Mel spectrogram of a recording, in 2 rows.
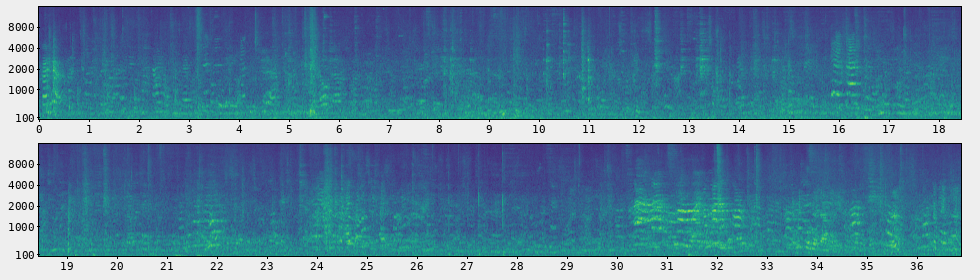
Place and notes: {"title": "Rødby, Denmark - Fehmarn Belt ferry", "date": "2019-04-18 15:25:00", "description": "On the Femern Bælt, a strait separating Germany (town Puttgarden) to Denmark (town Rødby). The link is made by a ferry. Walking into the boat, some various sounds of the rooms. All the bottles placed in the shops vibrate !", "latitude": "54.63", "longitude": "11.33", "altitude": "2", "timezone": "Europe/Copenhagen"}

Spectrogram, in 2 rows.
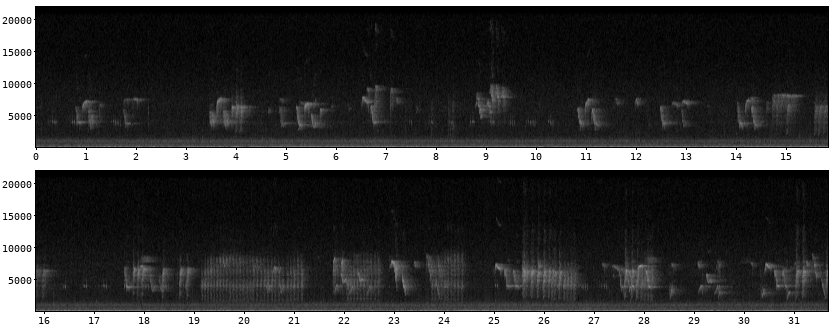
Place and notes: {"title": "Abandoned woodpeckers house on Jung-do 딱따구리의 빈집 (中島)", "date": "2019-10-07 06:45:00", "description": "...a cavity in a tree in a remnant wood, well formed entrance and deep recess...possibly a woodpecker's nest, now abandoned...low enough to the ground to be accessible...just after dawn on Jung-do and already the sounds of nearby construction work become audible...story of rapid urban expansion...", "latitude": "37.88", "longitude": "127.69", "altitude": "77", "timezone": "Asia/Seoul"}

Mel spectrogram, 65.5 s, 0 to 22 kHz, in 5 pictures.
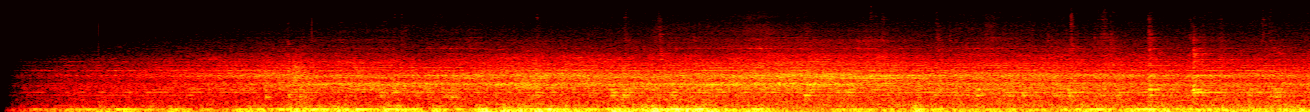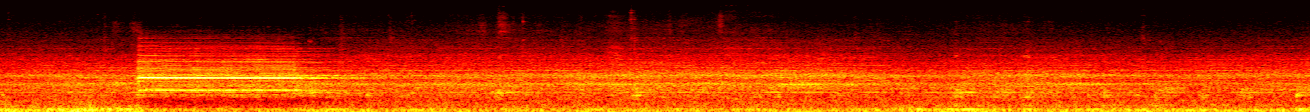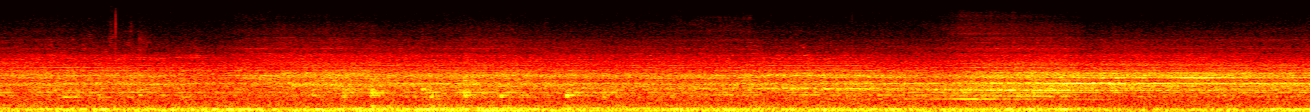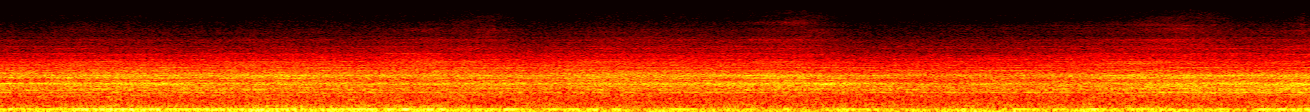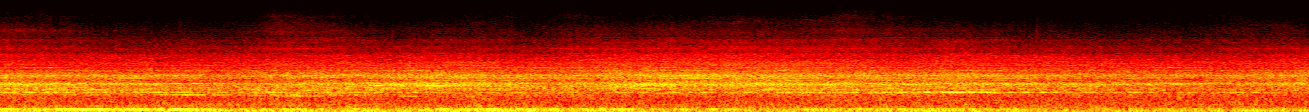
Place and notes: {"title": "pedestrian bridge over Frankenschnellweg, Nürnberg/Muggenhof", "date": "2011-04-14 16:27:00", "description": "recorded with contact mics during the sound of muggenhof workshop by Cramen Loch and Derek Holzer", "latitude": "49.46", "longitude": "11.03", "altitude": "301", "timezone": "Europe/Berlin"}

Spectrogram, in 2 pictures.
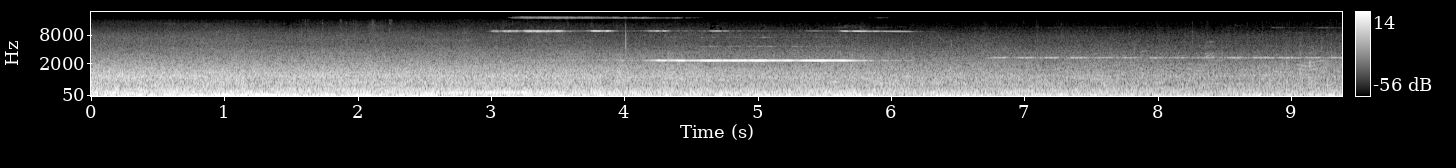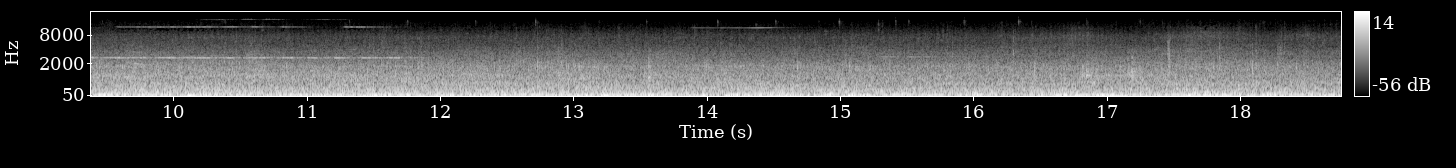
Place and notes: {"title": "Great Victoria Street", "date": "2020-08-28 15:30:00", "description": "Next to the Europa Hotel, there is the Belfast Bus Station for local and distance commute around the island. Multiple times people were going in and out, either leaving/returning from work, a weekend trip, or just heading home from the city. People are trying to find the normal in their lives, certain areas have reopened, and others remain closed. People and vehicle traffic have retaken the sound of the city, masking the clarity of intricate sonic activities that were occurring throughout the lockdown. It begs to ask, what are we missing every day when we put ourselves everywhere?", "latitude": "54.60", "longitude": "-5.93", "altitude": "13", "timezone": "Europe/London"}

